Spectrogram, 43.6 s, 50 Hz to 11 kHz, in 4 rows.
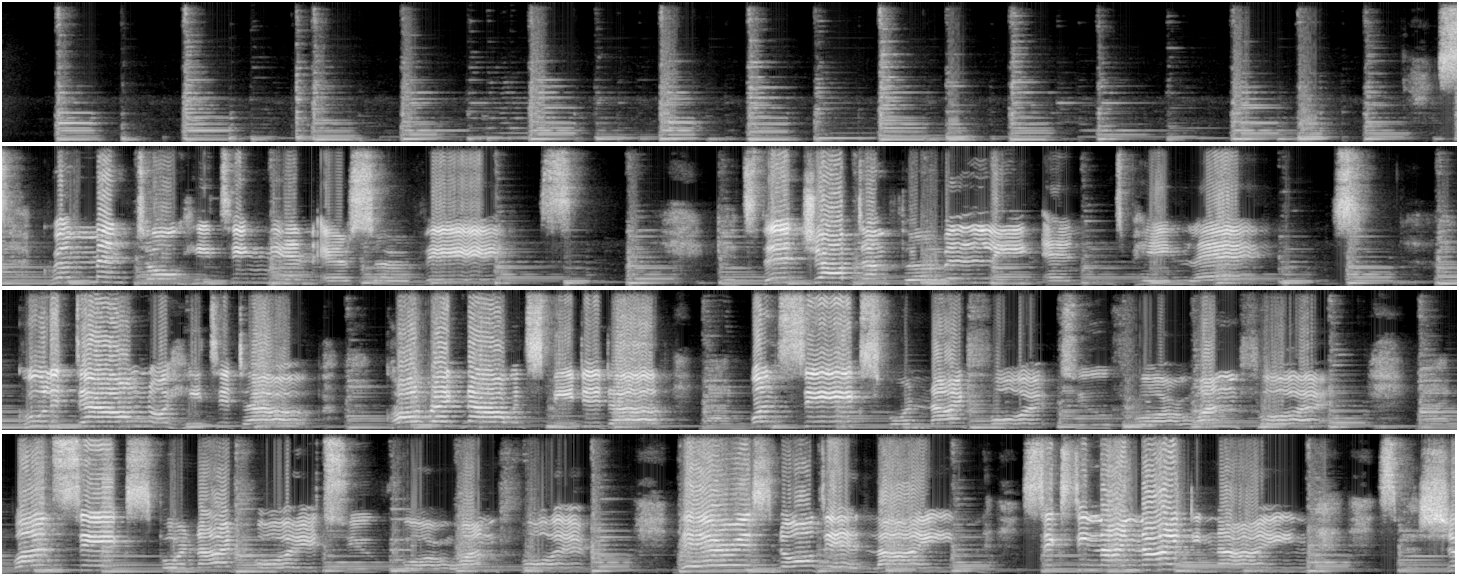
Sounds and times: Music: 0.0s - 43.6s.

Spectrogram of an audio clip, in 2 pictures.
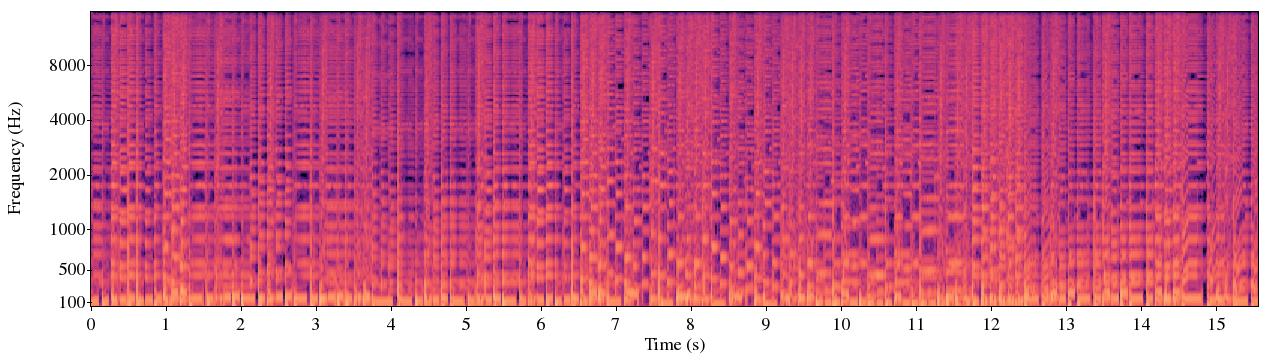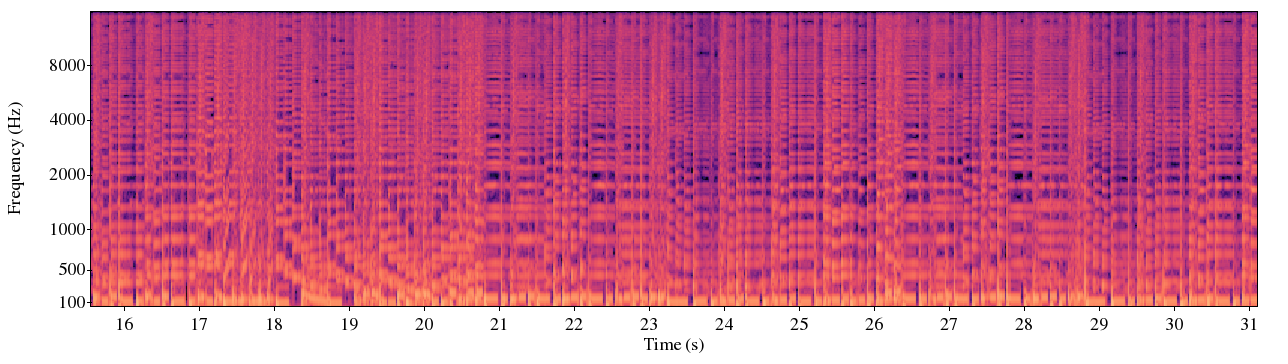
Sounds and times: Video game music: 0.0s - 31.1s.

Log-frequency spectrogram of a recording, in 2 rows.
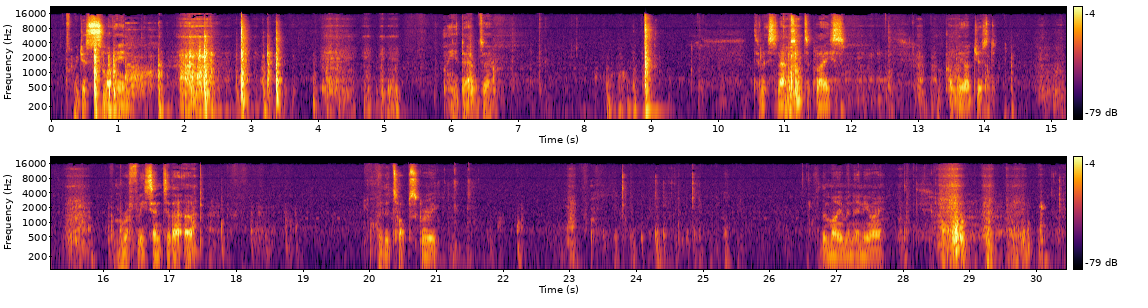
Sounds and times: Speech: 0.3s - 1.5s, 5.9s - 6.7s, 10.6s - 12.0s, 13.3s - 14.2s, 16.2s - 17.5s, 20.0s - 21.1s, 26.7s - 27.8s.

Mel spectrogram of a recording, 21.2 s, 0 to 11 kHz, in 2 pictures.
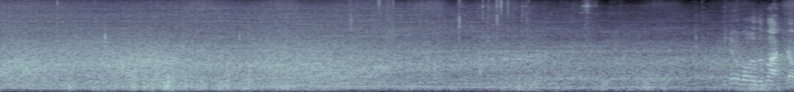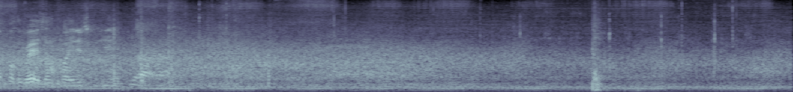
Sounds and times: Car passing by: 9.6s - 16.8s
Speech: 9.7s - 13.0s.

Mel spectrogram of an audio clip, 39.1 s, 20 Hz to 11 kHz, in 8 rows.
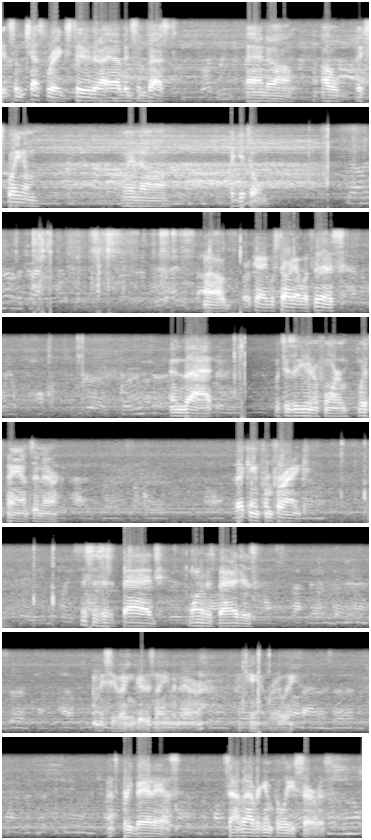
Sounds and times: Speech: 0.0s - 5.4s, 6.5s - 7.2s, 7.9s - 8.5s, 9.5s - 39.0s.

